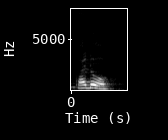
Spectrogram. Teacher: vokal o Tengah atas belakang bundar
